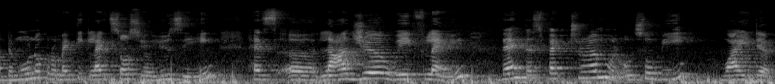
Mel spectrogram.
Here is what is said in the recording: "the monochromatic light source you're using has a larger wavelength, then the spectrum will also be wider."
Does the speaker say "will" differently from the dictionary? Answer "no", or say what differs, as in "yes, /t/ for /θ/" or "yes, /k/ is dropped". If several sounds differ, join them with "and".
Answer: no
